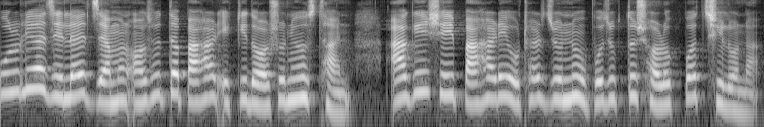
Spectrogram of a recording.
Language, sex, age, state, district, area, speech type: Bengali, female, 18-30, West Bengal, Purulia, urban, spontaneous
